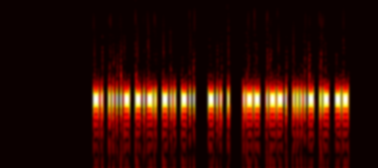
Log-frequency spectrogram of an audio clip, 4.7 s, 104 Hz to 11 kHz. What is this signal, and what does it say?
Morse code, heard as a keyed tone, about 51 wpm, 700 Hz. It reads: N4CDD DE WP4AM
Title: USA Callsign DE Callsign - 5 Characters - 50wpm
